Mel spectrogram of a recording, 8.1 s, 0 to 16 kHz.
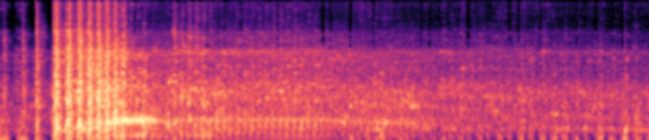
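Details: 1958 John Deere 530 with a rebuilt carburetor, load needle set back to two turns from two and a half and low idle turned up slightly, tuned by ear. After a short blip it settles to an even, quiet putt-putt with no stumbling: normal idle.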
